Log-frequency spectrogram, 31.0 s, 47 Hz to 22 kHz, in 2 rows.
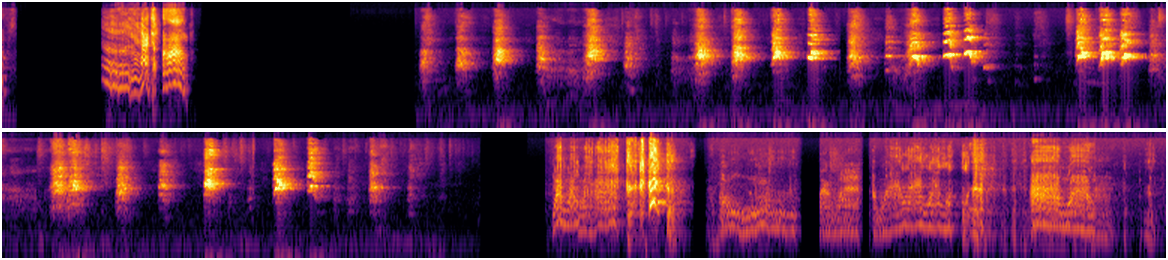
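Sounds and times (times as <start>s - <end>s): small dog yapping: 1.3s - 2.5s, 22.8s - 24.7s.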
